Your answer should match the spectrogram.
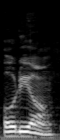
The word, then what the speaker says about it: Orion: No, that's not how you pronounce it. It's Orion.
